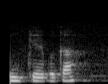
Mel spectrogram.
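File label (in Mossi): "bʋd-gẽbga", Mooré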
